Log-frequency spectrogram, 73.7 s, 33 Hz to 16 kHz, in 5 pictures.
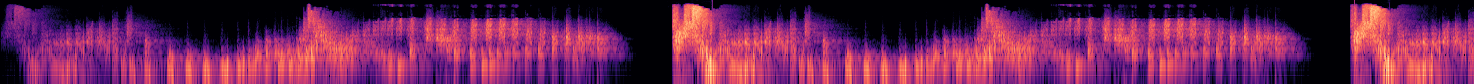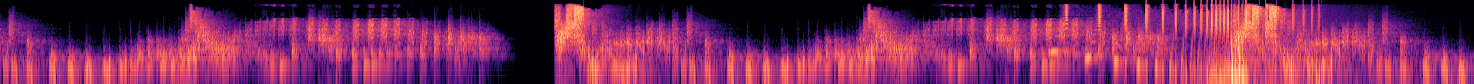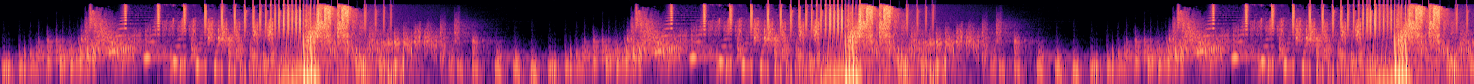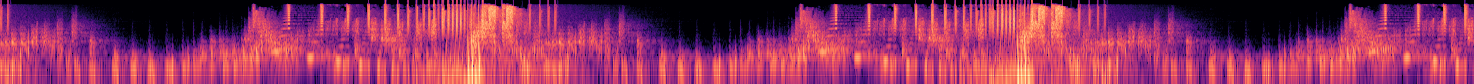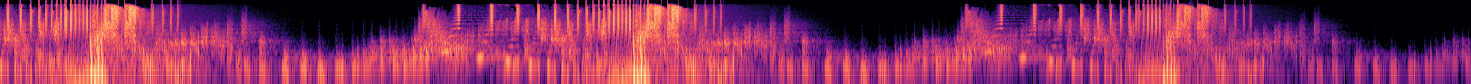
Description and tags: Hidden Track #4
All sounds and samples are remixed by me. A idea would be using this sound as a hidden track that can be heard on some artists music albums. e.g. Marilyn Manson.
hidden, noise, voice, processed, alien, experimental, end, track, ambience, distortion, electric, atmosphere, electronic, weird, effect, vocoder, sample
